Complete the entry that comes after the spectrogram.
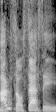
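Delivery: high, drawn-out showy sass; slow it down, parodying forced sassiness; mock sassy. Mocking queens round the morning table, slow high sass. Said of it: "everyone's trying to be like".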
